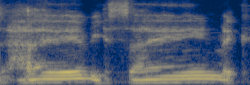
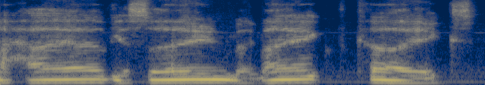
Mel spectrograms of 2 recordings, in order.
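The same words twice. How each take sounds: First: Slow, dumbed-down North Carolina drawl; slow it right down, North Carolina style; slow North Carolina accent. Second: Slow, softer North Carolina drawl like in mud; droopy, slow North Carolina accent. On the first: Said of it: "North Carolina is". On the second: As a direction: drag the words through mud, North Carolina style. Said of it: "that's a little North Carolina, slower, like in mud". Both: Shown as a demonstration.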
